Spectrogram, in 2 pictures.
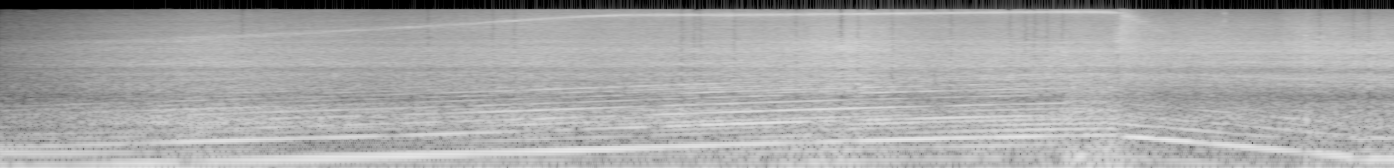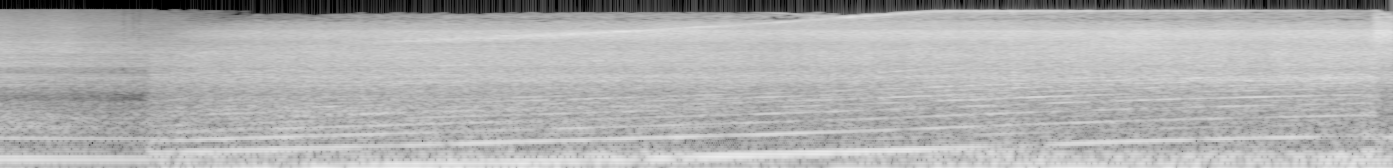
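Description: Volkswagen hatchback's turbocharged engine making two full-throttle pulls on a chassis dynamometer. In each pull the revs climb steadily for about eight seconds; after the first, the revs drop away quickly and the engine settles before the second pull begins. A thin high whine rises with the revs in each pull.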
